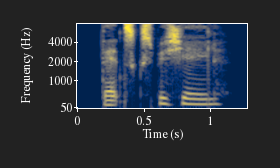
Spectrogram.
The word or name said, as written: danskspeciale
